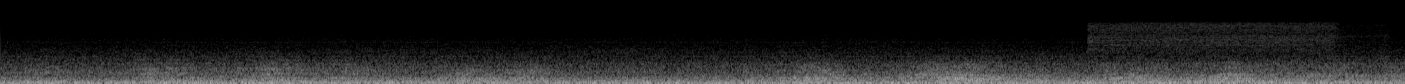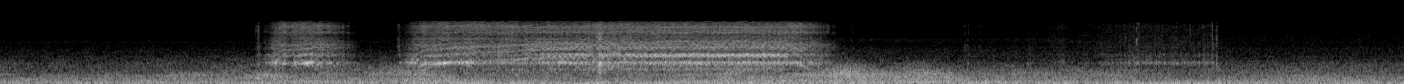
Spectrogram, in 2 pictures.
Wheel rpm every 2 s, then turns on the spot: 0, 0, 0, 0, 0, 0, 0, 0, 30, 130, 150, 10, 20, 0.
24-26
